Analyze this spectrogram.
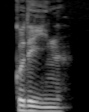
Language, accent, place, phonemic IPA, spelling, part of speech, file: French, France, Lyon, /kɔ.de.in/, codéine, noun, LL-Q150 (fra)-codéine.wav
- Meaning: codeine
